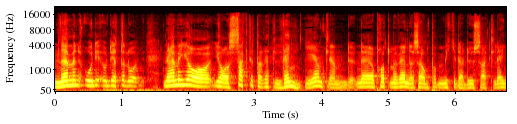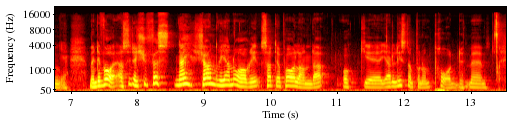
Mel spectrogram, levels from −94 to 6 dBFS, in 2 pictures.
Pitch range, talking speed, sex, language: 140-185 Hz, 235 wpm, male, Swedish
